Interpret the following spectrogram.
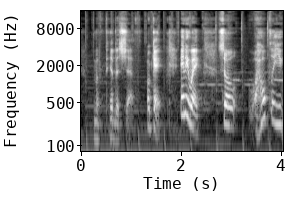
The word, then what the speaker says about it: Mephibosheth: Now look, I've heard several pronunciations for this word, but since we're kids, we're going to keep it safe, and we're going to call it Mephibosheth.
